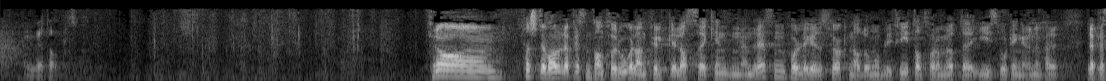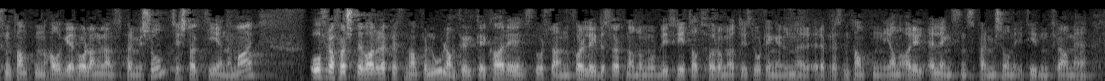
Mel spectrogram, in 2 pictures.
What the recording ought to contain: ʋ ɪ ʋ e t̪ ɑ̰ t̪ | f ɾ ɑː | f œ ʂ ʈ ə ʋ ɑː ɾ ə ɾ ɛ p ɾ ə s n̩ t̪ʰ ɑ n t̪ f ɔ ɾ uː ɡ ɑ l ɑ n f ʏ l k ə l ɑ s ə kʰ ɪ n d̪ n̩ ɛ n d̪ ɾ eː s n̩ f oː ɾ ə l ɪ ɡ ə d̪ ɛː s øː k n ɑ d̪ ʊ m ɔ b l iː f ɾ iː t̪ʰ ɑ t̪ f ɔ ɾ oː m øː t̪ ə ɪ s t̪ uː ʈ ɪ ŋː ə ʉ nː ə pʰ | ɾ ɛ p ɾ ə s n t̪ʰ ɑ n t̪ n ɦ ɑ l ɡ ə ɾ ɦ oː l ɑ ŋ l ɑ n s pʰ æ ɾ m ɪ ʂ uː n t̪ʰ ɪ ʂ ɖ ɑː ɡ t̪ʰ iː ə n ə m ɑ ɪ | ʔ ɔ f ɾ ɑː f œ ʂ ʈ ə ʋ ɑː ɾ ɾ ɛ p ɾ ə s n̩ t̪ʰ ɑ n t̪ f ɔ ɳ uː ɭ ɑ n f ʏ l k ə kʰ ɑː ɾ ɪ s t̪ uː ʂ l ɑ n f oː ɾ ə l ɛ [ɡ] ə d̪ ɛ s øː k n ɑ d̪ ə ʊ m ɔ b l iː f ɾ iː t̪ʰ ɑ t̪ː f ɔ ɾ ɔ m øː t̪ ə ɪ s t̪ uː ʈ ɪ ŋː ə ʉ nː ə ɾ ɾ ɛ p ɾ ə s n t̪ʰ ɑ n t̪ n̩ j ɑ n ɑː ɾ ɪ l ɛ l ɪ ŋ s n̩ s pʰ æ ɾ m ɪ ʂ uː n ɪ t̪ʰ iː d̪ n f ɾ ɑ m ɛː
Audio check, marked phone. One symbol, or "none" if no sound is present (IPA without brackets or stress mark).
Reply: ɡ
